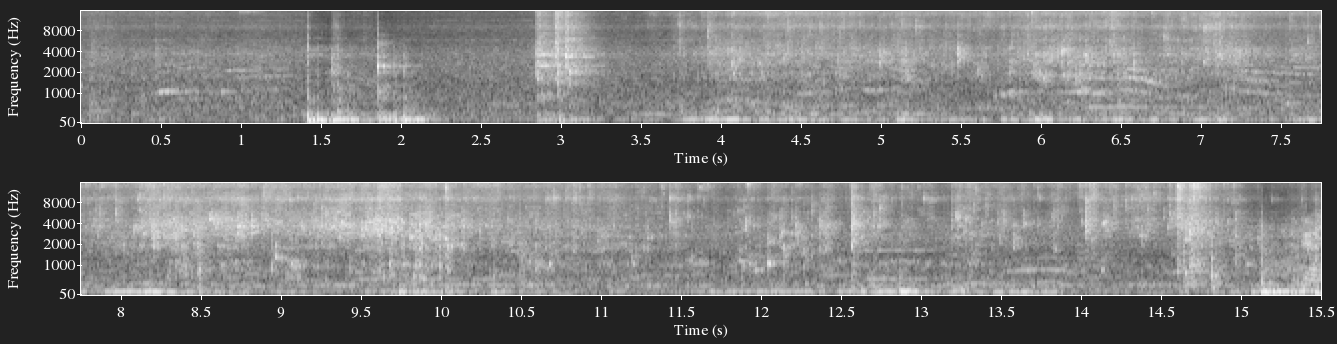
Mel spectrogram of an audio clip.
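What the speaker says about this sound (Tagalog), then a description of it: "Hugasan natin yung mga pernituhan." Frying pans being washed under a running kitchen tap, with a steady stream of water splashing and occasional clanks of cookware, close and fairly loud throughout.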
